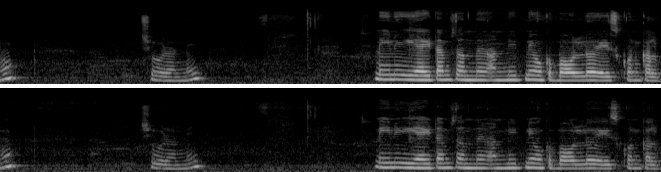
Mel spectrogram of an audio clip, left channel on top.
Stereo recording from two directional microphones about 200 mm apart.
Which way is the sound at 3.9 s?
15° left (ahead or behind).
